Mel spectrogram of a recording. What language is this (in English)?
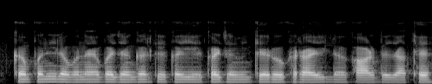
Chhattisgarhi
